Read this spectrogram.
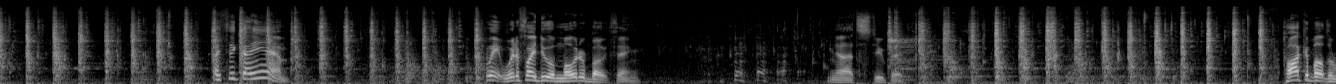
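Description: A wire whisk clatters rapidly against a metal bowl.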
